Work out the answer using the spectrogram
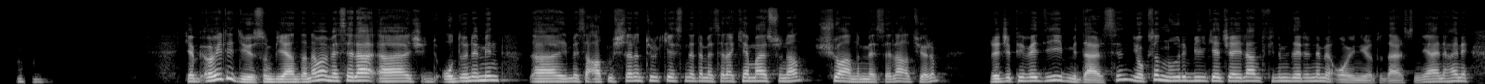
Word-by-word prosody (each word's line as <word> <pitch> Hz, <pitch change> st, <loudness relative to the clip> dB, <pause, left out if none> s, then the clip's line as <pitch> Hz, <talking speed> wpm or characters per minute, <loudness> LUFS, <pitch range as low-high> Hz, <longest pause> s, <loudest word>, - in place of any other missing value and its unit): Hı 135 Hz, -, -11 dB
hı. 110 Hz, 0 st, -14 dB, 1.4 s
Ya, 145 Hz, -2 st, 0 dB
böyle 225 Hz, -, +4 dB
diyorsun 120 Hz, +1 st, +2 dB
bir 120 Hz, -, 0 dB
yandan 125 Hz, +1 st, +3 dB
ama 205 Hz, +4 st, +4 dB
mesela, 180 Hz, 0 st, +4 dB
aaa, 140 Hz, +1 st, +4 dB
ş 135 Hz, -1 st, -9 dB
o 130 Hz, +1 st, +1 dB
dönemin, 185 Hz, +5 st, +3 dB, 0.3 s
aaa, 135 Hz, 0 st, +4 dB
mesela 140 Hz, -1 st, -2 dB
60'ların 150 Hz, +6 st, -1 dB
Türkiye'sinde 165 Hz, -1 st, -3 dB
de -, -, -1 dB
mesela 150 Hz, -1 st, -2 dB
Kemal 160 Hz, +2 st, +1 dB
Sunal 155 Hz, +3 st, -2 dB
şu 165 Hz, -, -1 dB
anın 130 Hz, -5 st, +1 dB
mesela 125 Hz, +4 st, -2 dB
atıyorum 150 Hz, +6 st, -4 dB, 0.5 s
Recep 135 Hz, +4 st, 0 dB
İvedik'i 170 Hz, +3 st, +1 dB
mi 135 Hz, -9 st, -4 dB
dersin 105 Hz, -, -1 dB
yoksa 165 Hz, +3 st, -1 dB
Nuri 175 Hz, -3 st, 0 dB
Bilge 170 Hz, -1 st, 0 dB
Ceylan 160 Hz, 0 st, 0 dB
filmlerini 155 Hz, 0 st, -3 dB
mi 150 Hz, -3 st, -2 dB
oynuyordu 95 Hz, -6 st, -6 dB
dersin? 90 Hz, +3 st, -6 dB
Yani, 135 Hz, +3 st, -2 dB
hani, 155 Hz, +1 st, -3 dB
155 Hz, 160 wpm, -21 LUFS, 130-170 Hz, 1.4 s, böyle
